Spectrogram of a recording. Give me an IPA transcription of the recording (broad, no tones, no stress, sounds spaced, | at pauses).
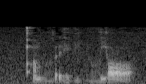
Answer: qʼ ɔ̃ bʱ ɔ̤ r e̤ pʲ e̤ bʱ ɔ̤ j ɔː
